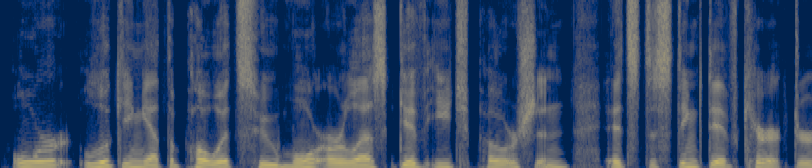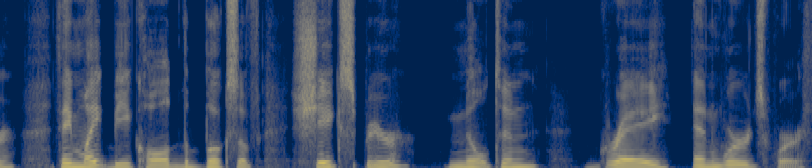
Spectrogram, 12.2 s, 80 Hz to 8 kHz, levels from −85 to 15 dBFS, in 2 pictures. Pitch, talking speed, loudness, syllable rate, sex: 160 Hz, 135 wpm, -18 LUFS, 3.8 syllables/s, male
